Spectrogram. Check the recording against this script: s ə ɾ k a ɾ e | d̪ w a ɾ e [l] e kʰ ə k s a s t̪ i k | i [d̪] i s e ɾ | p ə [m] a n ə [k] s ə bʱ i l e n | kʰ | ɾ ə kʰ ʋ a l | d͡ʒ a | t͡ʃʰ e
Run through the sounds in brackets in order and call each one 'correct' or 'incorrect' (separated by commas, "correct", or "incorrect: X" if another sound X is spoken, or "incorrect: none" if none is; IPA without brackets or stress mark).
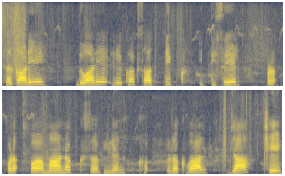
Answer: correct, incorrect: t̪, correct, correct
